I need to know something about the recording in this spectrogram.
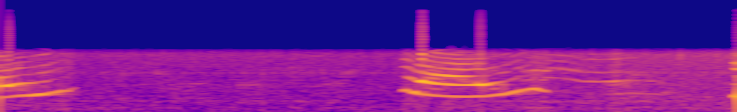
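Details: Pet male cat meowing to his owner before turning camera shy and hiding: a short bright meow at the start, then a longer wavering meow that rises and falls, and a clipped third at the end, in a quiet room.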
